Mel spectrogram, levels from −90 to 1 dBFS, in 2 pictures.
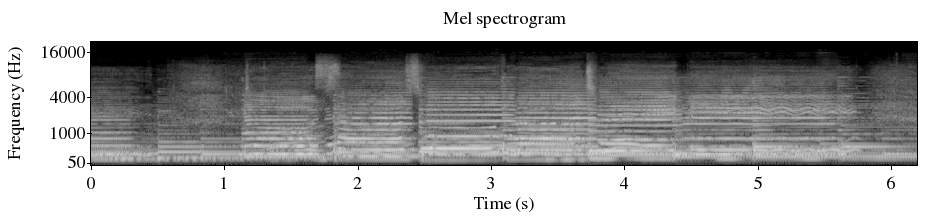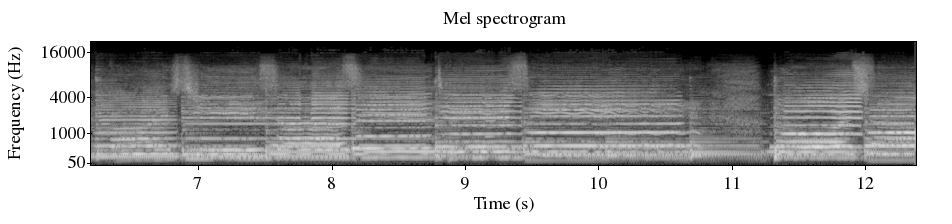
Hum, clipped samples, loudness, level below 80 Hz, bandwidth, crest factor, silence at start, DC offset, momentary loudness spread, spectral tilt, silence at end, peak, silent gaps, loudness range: none; under 0.1%; -18 LUFS; -70 dBFS; 16 kHz; 18 dB; 0 s; under 0.1%; 9 LU; -4 dB/octave; 0 s; 0 dBFS; none; 2 LU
